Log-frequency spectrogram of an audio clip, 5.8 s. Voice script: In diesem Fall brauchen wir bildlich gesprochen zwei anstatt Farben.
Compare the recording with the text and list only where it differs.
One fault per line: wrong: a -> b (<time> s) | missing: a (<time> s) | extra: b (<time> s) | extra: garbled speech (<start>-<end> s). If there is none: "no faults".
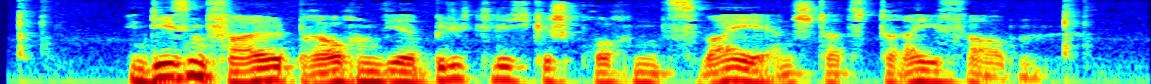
extra: drei (4.4 s)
